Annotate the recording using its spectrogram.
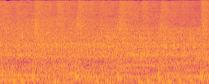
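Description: Old-school death metal recording: heavily distorted guitar riffing over bass and fast, dense drumming, playing on without a break.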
